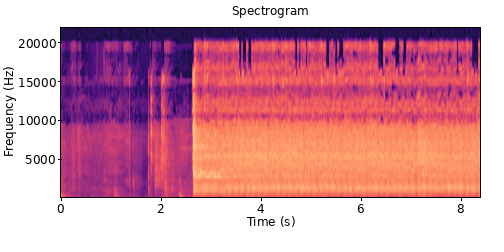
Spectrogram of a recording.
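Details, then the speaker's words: Car after resealing the rear cover with a centering tool; fuel pump ground reconnected, pump now runs: steady, even cranking churn with no catch or idle, the engine turns over but won't fire, though fuel pressure builds and there are no leaks. "Hook that up, you hit the button, you hear the fuel pump running, but it won't start now."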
